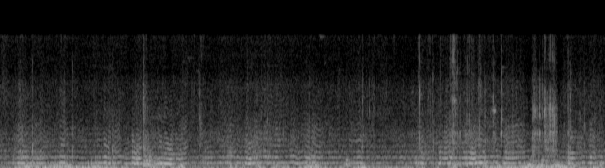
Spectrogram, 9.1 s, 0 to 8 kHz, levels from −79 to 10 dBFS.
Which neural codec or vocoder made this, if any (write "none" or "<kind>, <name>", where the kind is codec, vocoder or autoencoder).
none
